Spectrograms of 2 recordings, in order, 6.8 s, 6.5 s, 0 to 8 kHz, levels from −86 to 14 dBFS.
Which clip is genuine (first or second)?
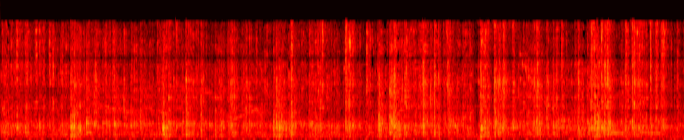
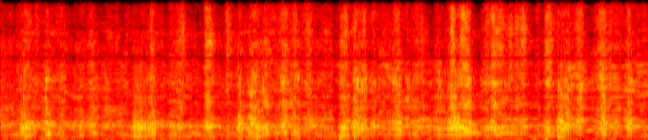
first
